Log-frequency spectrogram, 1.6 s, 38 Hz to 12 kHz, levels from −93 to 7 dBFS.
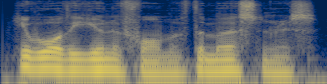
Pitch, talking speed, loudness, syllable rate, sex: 95 Hz, 255 wpm, -16 LUFS, 7.8 syllables/s, male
